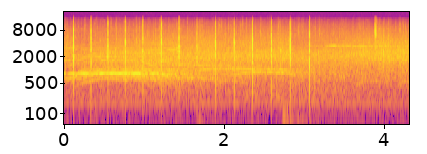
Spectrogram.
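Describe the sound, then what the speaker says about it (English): Sparse, evenly spaced claps from a small group at a high school graduation ceremony ring out over a steady high tone, slowing and thinning toward the end. "Let's give them a round of applause."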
